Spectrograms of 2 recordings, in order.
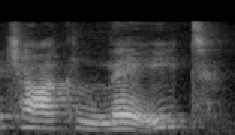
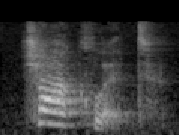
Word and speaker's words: chocolate: say chocolate and remember don't say chocolate it's chocolate i'd like some chocolate and this next word is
